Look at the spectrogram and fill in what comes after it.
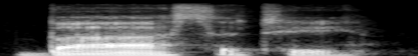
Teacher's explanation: if it was a short a it might be pronounced something like busty but here it's a long a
